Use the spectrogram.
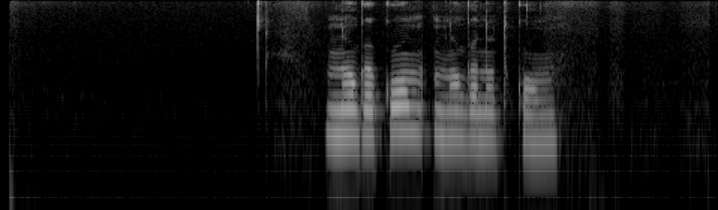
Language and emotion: Russian, neutral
